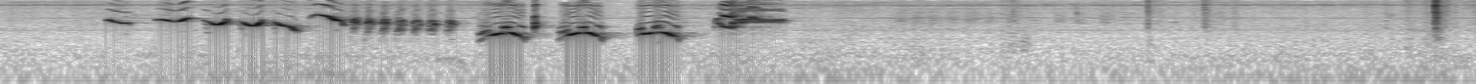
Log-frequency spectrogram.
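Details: Bornean white-rumped shama in strong song meant to set off other shamas: wavering whistles, a buzzy trill, three harsh dipping notes, then near silence with a faint click.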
